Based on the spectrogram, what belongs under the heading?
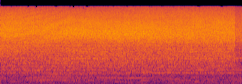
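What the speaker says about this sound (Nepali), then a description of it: "अब यो अदुवा लसुन पनि यो गेडागुडीमा एकछिन भुटिनुपर्छ" Ginger and garlic fry with beans in a pan, giving a steady, loud, bright sizzle and hiss that holds evenly throughout without breaks, then cuts off briefly at the very end.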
